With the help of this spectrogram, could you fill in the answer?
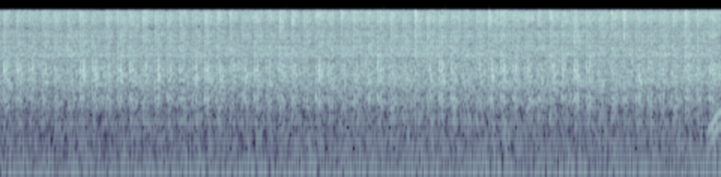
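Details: Small diesel auxiliary power unit engine off an old truck, cold start at low idle with glow plugs held: steady, even diesel chatter, no misses or knocks; runs smooth and healthy.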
